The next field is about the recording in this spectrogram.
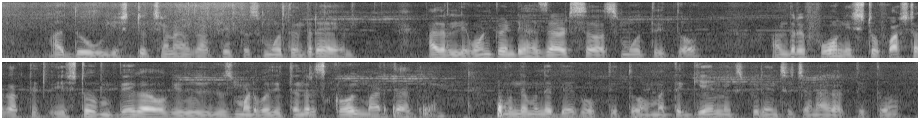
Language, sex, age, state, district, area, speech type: Kannada, male, 18-30, Karnataka, Shimoga, rural, spontaneous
